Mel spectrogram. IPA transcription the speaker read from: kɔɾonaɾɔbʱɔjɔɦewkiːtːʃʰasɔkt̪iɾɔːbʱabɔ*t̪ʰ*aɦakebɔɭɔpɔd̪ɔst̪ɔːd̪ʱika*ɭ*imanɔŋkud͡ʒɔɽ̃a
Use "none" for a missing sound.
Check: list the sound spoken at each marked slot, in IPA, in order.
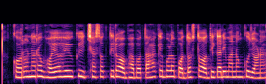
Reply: t̪, ɾ

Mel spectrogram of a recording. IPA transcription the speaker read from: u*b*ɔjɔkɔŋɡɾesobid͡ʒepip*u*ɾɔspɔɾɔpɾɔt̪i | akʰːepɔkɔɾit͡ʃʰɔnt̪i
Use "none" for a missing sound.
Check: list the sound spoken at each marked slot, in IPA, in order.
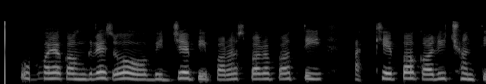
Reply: b, ɔ

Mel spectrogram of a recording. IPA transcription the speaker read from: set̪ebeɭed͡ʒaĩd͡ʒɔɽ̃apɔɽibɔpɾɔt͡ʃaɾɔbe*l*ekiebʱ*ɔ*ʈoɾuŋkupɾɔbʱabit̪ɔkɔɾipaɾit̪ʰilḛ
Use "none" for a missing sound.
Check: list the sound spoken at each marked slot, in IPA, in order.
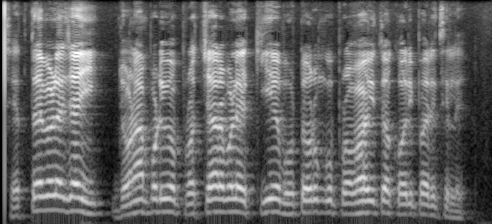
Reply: ɭ, o

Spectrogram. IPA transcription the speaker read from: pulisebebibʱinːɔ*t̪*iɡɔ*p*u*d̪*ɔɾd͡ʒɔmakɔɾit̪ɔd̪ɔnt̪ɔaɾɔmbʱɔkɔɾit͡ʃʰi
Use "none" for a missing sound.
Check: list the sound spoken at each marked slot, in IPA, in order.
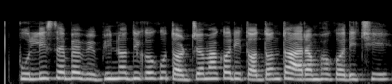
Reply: d̪, k, t̪

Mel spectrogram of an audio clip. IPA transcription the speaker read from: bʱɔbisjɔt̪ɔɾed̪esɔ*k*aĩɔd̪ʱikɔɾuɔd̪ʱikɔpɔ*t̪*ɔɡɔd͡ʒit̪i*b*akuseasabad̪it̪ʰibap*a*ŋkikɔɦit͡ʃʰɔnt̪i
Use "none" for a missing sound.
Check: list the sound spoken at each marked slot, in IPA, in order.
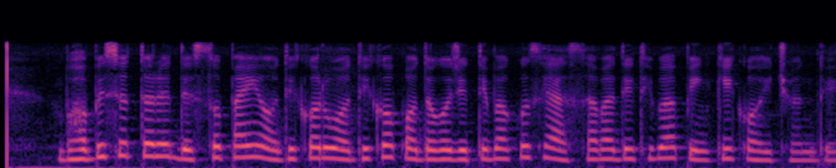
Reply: p, d̪, b, i

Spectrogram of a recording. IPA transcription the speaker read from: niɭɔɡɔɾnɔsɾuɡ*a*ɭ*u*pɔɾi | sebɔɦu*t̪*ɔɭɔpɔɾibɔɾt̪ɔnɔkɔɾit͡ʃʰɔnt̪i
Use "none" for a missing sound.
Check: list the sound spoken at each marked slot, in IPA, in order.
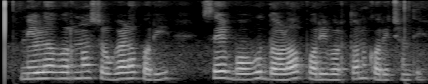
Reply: a, ɔ, d̪

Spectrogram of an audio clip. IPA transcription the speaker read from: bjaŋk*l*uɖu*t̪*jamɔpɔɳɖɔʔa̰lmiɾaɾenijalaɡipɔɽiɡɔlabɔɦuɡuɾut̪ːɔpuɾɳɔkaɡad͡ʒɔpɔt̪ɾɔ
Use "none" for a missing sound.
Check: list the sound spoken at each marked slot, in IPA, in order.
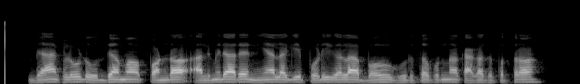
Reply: l, d̪

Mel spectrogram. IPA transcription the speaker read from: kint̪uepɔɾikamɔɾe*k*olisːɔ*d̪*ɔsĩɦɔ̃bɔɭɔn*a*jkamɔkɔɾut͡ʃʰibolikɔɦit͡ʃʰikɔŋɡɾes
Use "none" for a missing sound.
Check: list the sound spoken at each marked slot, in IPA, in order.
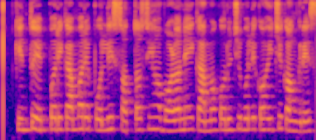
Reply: p, t̪, e

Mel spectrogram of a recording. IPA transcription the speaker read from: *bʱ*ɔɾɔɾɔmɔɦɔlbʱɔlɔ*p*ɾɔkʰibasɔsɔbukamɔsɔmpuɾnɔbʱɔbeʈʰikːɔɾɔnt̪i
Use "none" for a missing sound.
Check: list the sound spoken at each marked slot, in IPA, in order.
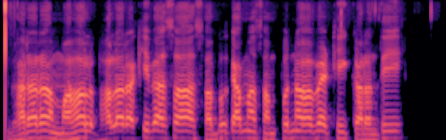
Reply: ɡʱ, none

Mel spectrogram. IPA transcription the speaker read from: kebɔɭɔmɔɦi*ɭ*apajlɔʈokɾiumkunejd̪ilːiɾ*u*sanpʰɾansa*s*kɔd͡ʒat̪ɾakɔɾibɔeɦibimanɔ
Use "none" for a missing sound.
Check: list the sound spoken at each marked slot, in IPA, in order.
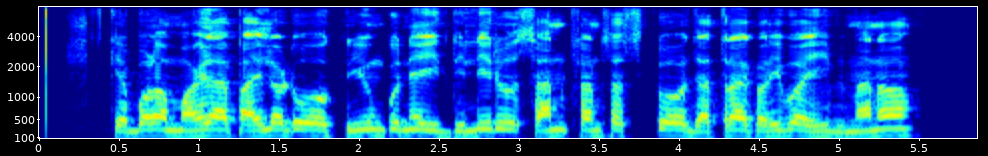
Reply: ɭ, u, s

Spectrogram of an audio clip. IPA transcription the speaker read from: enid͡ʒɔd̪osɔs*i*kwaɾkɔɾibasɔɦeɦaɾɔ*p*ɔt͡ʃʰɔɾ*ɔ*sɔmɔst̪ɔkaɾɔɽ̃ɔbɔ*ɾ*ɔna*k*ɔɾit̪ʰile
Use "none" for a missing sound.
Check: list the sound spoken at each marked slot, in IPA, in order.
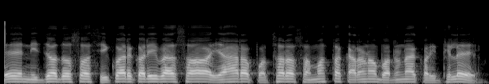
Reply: i, p, ɔ, ɾ, k

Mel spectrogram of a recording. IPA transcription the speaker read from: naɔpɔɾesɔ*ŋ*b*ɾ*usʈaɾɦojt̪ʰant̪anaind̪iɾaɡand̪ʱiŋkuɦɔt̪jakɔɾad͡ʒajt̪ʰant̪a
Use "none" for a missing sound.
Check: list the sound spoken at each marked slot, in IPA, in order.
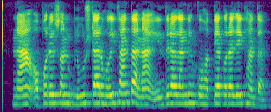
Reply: n, l

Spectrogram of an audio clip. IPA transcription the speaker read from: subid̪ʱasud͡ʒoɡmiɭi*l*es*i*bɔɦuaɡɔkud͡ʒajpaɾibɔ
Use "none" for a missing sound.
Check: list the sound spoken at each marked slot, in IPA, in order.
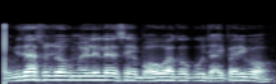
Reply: l, e

